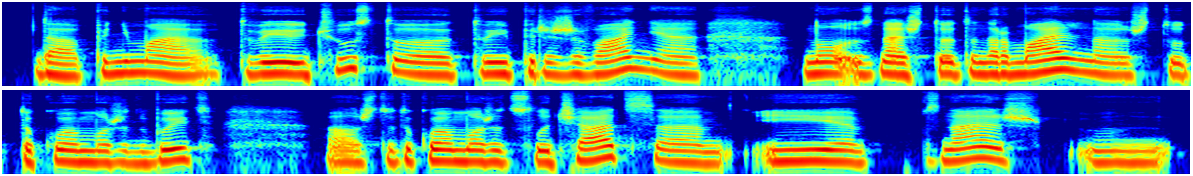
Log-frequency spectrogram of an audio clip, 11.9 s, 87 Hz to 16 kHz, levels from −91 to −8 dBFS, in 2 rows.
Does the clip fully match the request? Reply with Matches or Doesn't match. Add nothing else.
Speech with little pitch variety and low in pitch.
Doesn't match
